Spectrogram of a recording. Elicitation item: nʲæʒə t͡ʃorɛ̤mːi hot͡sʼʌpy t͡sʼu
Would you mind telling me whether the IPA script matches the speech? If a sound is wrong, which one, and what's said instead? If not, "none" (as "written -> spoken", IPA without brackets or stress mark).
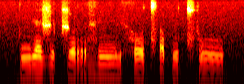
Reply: none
